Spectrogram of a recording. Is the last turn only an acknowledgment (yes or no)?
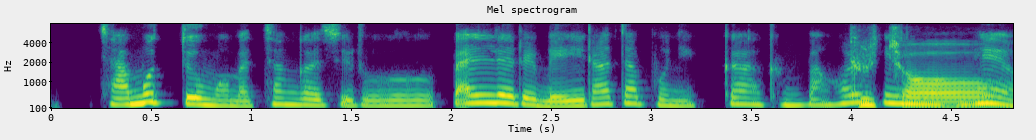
no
